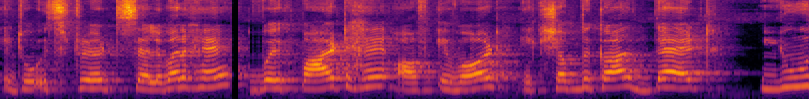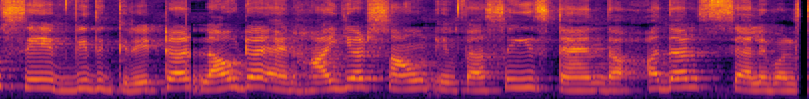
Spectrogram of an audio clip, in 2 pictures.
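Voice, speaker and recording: A woman teacher going over exam questions, explaining each point in English and then again in Hindi, reading definitions slowly. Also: high voice, darkish tone. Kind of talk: exam-prep lesson in Hindi mixed with English.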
